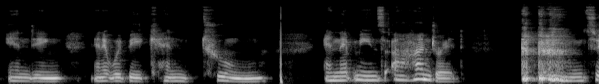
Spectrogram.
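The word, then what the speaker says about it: centum: Okay, and a lot of times they will add the ending, and it would be kentum, and it means 100.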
